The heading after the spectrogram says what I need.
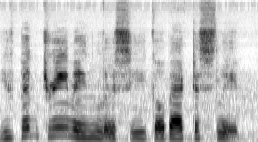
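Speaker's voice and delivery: annoying grown-up tone. Narrator reads Susan, just woken by Lucy; annoying grown-up voice. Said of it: "in her most annoying grown-up voice".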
